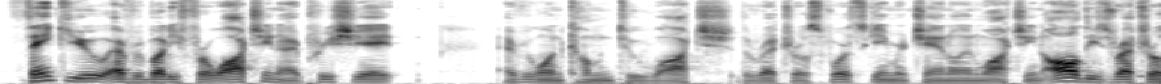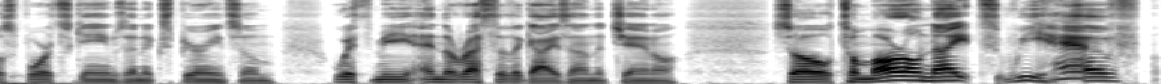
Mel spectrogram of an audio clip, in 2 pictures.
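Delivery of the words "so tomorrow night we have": high, slow voice breaking mid-phrase. Announcing the plan for tomorrow night's stream, voice cracking. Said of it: "my voice is cracking".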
